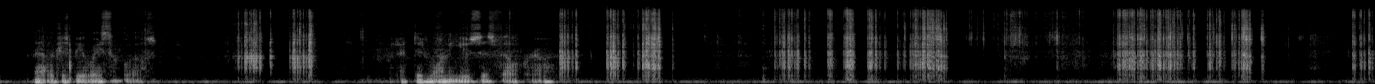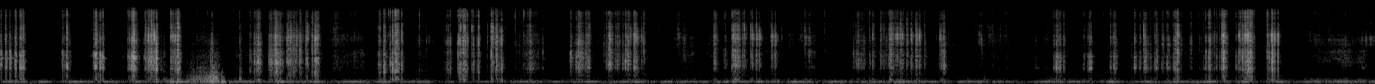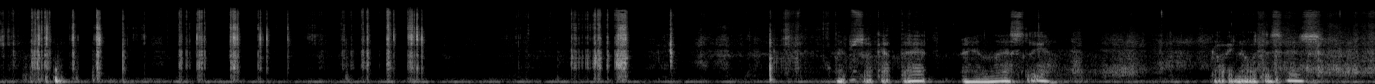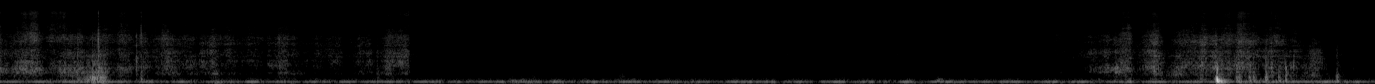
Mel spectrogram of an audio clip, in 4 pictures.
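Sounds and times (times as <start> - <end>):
velcro ripping: 2.2 - 3.2, 5.4 - 31.8, 32.5 - 36.6, 38.2 - 44.2.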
